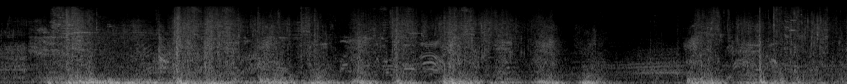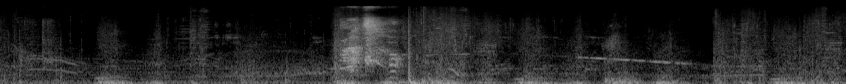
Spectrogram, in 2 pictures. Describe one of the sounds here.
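A fire weapon roars with bursts of flame.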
